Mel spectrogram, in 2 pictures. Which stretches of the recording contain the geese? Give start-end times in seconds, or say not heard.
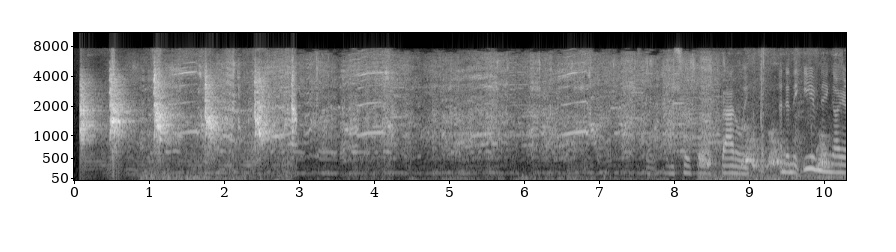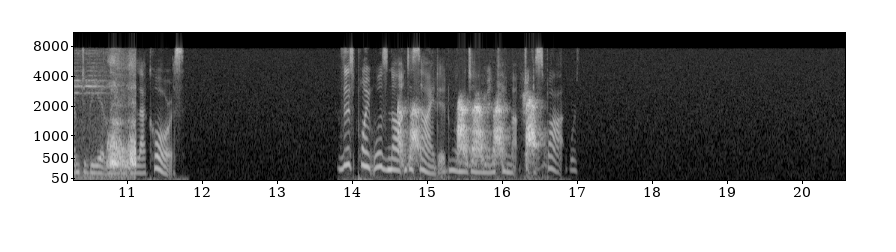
0.5-9.1.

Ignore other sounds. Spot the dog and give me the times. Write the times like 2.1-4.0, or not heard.
0.1-3.0, 8.3-11.2, 14.6-16.6.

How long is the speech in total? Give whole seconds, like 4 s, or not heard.
7 s.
